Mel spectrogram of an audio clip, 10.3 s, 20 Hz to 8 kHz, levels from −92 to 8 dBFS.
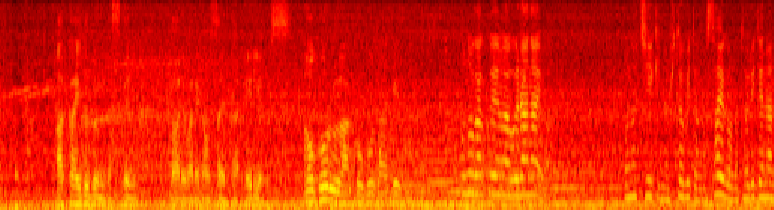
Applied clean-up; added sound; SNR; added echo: none; Engine; 4 dB; none.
